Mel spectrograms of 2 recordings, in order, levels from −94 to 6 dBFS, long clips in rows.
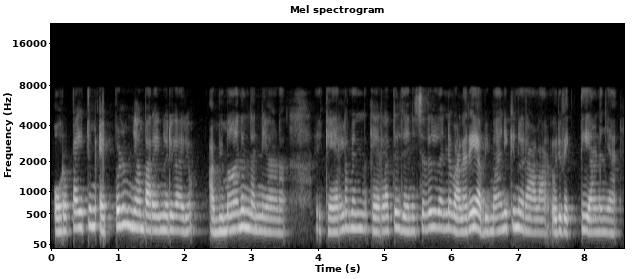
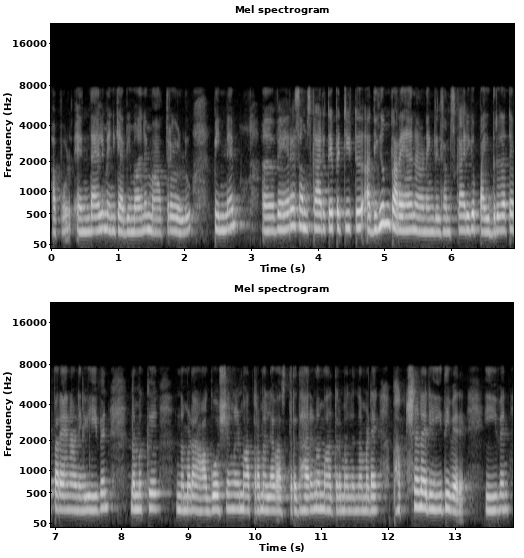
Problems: none marked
